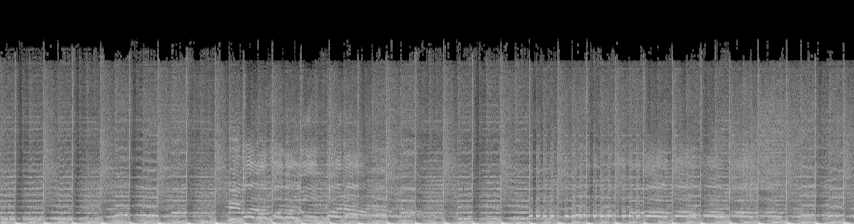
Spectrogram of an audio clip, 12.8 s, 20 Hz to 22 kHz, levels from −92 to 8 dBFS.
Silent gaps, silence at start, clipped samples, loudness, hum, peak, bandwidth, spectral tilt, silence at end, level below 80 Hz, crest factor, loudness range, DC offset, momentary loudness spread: none; 0 s; under 0.1%; -13 LUFS; none; 0 dBFS; 18 kHz; -4 dB/octave; 0 s; -20 dBFS; 12 dB; 1 LU; under 0.1%; 2 LU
